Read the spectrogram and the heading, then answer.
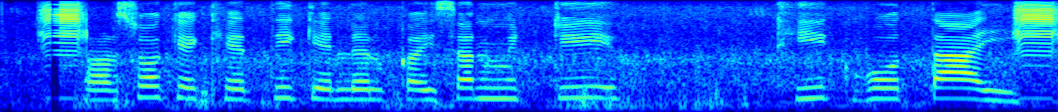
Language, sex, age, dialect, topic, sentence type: Magahi, female, 31-35, Western, agriculture, question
